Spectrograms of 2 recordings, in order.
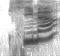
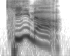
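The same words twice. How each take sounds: First: The word begins with a soft ch sound. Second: The word begins with a hard k sound.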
